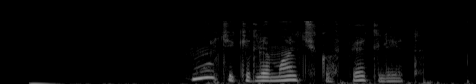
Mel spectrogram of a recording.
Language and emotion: Russian, sad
